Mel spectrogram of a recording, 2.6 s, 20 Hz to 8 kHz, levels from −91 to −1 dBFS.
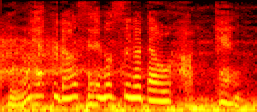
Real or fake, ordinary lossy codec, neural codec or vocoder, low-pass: fake; none; codec, 16 kHz, 2 kbps, FreqCodec, larger model; none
